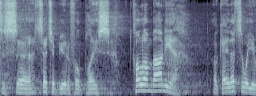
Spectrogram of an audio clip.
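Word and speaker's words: Columbiana: I especially want to thank, this is such a beautiful place, Columbania. Okay, that's the way you really pronounce it.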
